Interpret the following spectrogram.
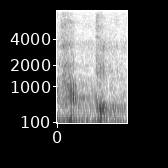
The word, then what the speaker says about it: Habib: Itu di harokatnya kitab, itu ada yang nulis Hubab. Yang benar, oh enggak, yang benar itu bacanya Habib.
